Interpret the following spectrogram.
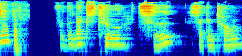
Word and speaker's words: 词: Our next second tone 词, it means word.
